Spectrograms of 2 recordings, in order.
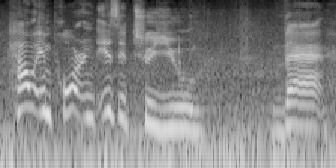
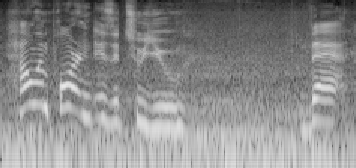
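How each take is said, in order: Both takes have the same delivery.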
